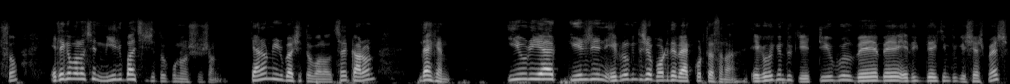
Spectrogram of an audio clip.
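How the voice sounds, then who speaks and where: A man's voice: on the high side, dry recording. A young man from Bangladesh teaching an online biology class, explaining step by step, asking and answering his own questions and mixing in English words. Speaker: biology tutor.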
